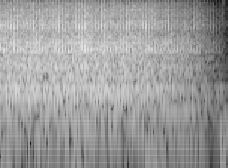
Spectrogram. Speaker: Evidence of cavitation? Excessive noise and vibration. The gas bubble implosions sound like gravel in your pump and can cause potentially damaging vibrations.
